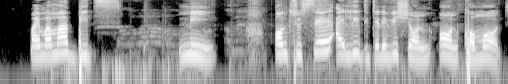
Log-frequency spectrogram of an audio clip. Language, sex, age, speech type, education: Nigerian Pidgin, male, 15-29, spontaneous, tertiary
